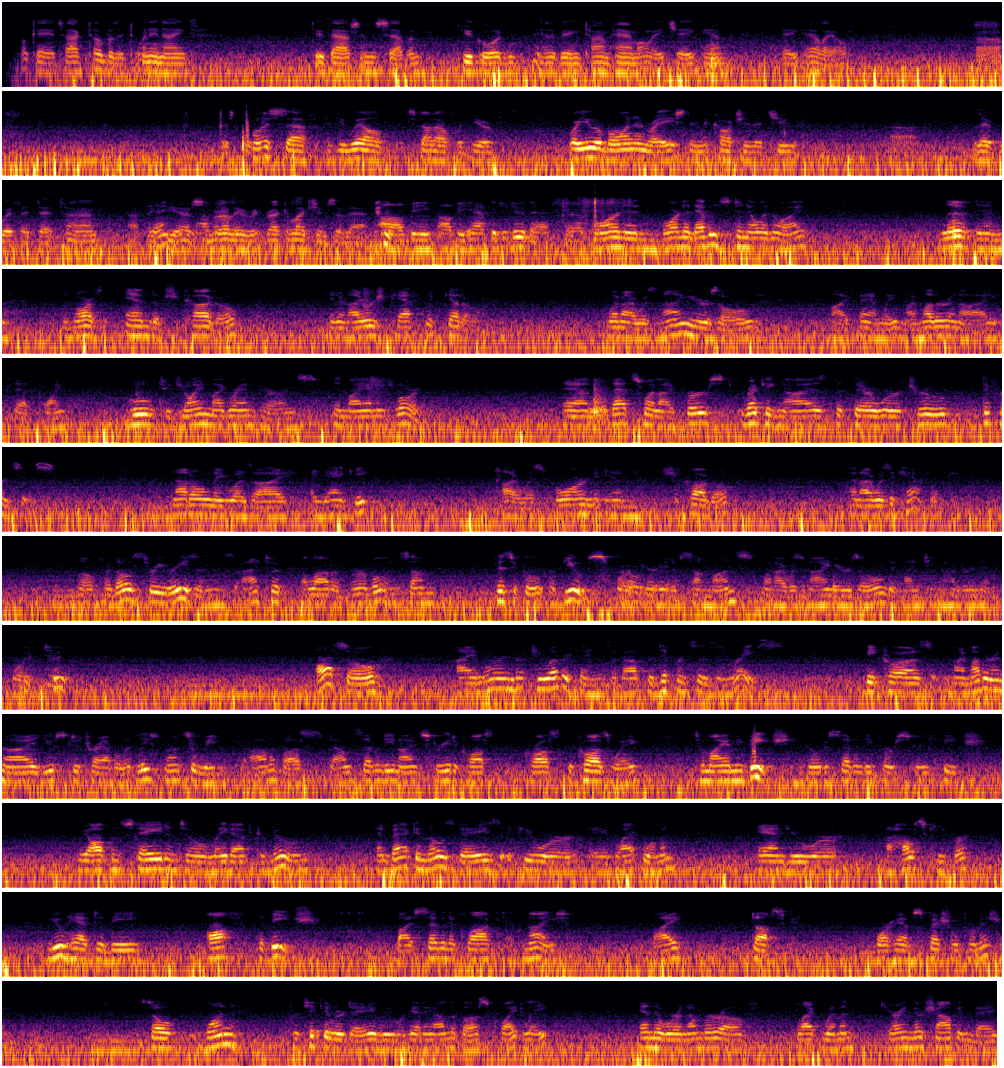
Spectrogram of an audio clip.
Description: Interview
Sound recording digitized from an audiocassette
